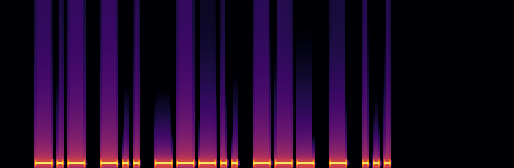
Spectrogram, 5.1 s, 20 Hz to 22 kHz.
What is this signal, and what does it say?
Morse code, heard as a keyed tone, about 22 wpm, 700 Hz. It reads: KD8OTS
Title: USA Call Signs - 6 Characters - Repeated 3x - 22wpm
